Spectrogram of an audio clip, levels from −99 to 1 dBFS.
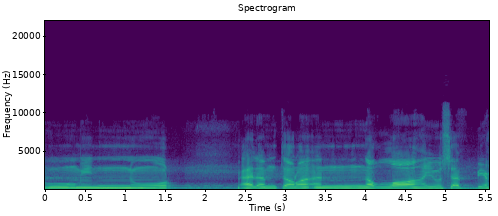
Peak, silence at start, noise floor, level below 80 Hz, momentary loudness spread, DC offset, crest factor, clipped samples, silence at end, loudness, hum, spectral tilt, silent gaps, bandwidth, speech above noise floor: -16 dBFS; 0 s; -53 dBFS; -68 dBFS; 15 LU; under 0.1%; 18 dB; under 0.1%; 0 s; -34 LUFS; none; -6.5 dB/octave; none; 11 kHz; 20 dB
